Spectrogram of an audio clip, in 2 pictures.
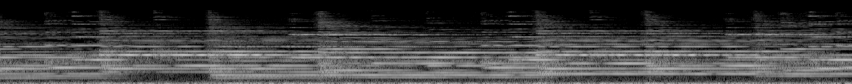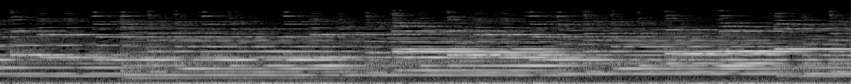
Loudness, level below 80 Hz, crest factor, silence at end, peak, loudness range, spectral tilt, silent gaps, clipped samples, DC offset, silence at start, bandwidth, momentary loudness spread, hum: -17 LUFS; -32 dBFS; 16 dB; 0 s; -2 dBFS; 5 LU; -2 dB/octave; none; under 0.1%; under 0.1%; 0 s; 13.5 kHz; 9 LU; none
